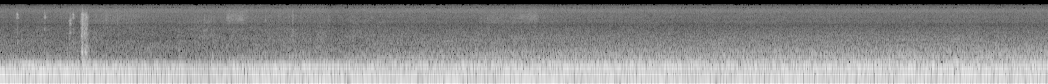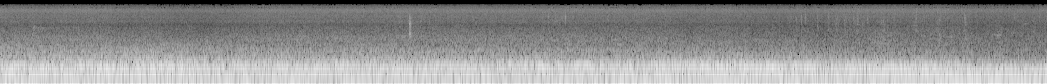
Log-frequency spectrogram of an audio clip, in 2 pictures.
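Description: Steady low road and tyre rumble inside a Honda Clarity's cabin as it drives along in electric (EV) mode, with no engine note.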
